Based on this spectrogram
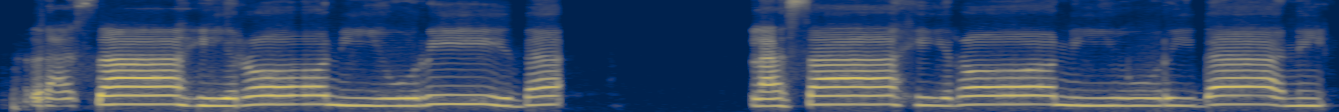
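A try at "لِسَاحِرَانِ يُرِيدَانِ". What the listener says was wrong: salah yurinya panjang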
